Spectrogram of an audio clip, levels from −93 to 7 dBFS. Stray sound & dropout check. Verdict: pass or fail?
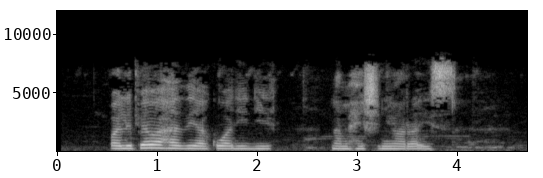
pass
